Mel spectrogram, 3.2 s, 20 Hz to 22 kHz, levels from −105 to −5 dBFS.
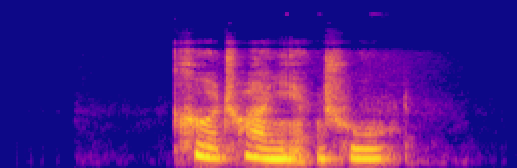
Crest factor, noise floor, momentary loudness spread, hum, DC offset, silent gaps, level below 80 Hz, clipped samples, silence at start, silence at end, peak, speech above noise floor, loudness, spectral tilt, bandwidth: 16 dB; -85 dBFS; 10 LU; none; under 0.1%; none; -64 dBFS; under 0.1%; 1.1 s; 0.8 s; -2 dBFS; 70 dB; -16 LUFS; -7 dB/octave; 7.8 kHz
